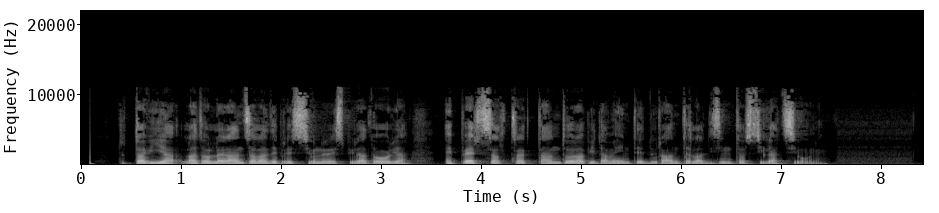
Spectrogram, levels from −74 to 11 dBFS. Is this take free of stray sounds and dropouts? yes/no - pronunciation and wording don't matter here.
yes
